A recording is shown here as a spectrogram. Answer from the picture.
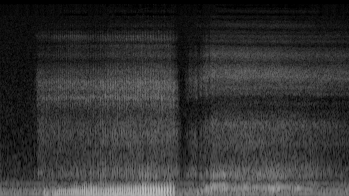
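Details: Queenie, a big sleeping pig, snoozing: one long low rumbling snore lasting over a second, deep and grainy, followed by quieter breathing.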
